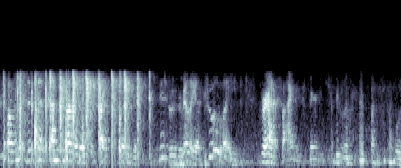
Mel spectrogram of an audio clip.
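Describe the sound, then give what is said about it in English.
A short burst of audience applause at a public hearing, many hands clapping together for a few seconds to recognize a presentation, then tapering off as people start talking and murmuring. “I was going to suggest, Madam Chair, that we should recognize the excellent presentation that the son has provided. Applaud.”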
